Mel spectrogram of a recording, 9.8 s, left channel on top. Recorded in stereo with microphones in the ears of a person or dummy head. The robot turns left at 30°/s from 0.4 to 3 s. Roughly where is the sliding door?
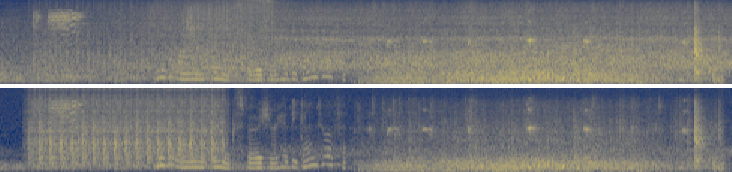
Left.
